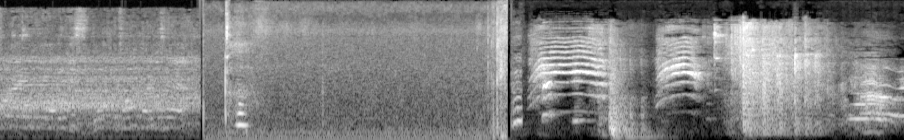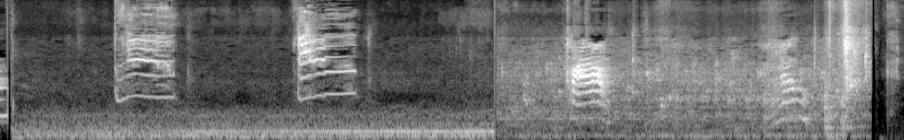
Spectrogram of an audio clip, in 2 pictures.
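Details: A domestic kitten gives thin, high-pitched meows, repeated in short bursts between snatches of human talk.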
